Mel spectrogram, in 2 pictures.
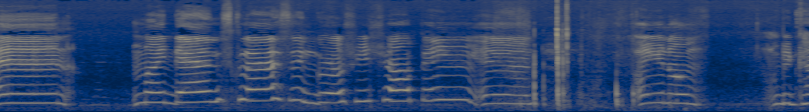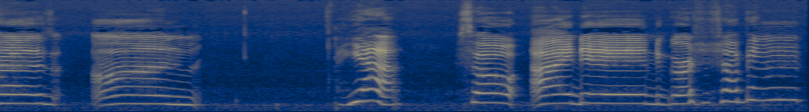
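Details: Speech of an adult woman with cerebral palsy.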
